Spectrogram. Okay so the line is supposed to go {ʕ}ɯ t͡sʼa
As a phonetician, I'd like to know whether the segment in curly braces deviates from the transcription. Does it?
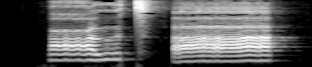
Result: no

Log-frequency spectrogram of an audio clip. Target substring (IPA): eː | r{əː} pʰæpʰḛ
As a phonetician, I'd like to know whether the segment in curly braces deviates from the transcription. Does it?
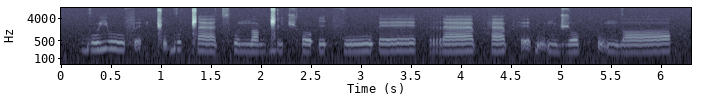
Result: yes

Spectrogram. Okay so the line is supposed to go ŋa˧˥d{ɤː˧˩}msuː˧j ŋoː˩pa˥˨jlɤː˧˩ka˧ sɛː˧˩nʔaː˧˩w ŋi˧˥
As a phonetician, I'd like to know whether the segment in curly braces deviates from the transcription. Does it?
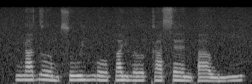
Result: no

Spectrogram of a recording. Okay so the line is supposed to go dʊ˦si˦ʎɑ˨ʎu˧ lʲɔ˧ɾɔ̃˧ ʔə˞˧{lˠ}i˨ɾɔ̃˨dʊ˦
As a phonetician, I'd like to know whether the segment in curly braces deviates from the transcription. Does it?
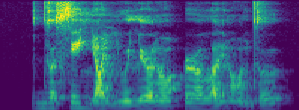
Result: no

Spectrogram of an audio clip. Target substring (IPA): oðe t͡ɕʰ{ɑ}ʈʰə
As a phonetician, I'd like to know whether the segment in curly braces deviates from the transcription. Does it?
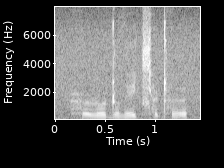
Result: yes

